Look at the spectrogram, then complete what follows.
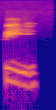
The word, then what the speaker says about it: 的: Tapi kalau kamu dengar lagunya, dia menyebutnya pakai ti. 我的心 gitu. Ketika dia nyanyiin gitu. Nah, jadi karena ini dia ada dua nada bacanya ya. Nah, dia ada dua nada bacanya, ada dibaca te, ada dibaca ti.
